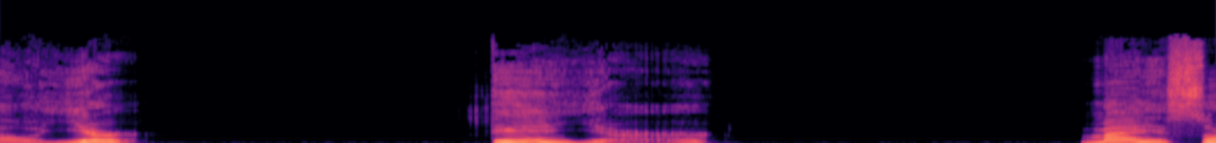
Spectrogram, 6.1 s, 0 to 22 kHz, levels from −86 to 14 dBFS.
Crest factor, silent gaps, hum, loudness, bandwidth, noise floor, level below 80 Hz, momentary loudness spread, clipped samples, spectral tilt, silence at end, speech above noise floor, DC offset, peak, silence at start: 18 dB; none; none; -16 LUFS; 16.5 kHz; -80 dBFS; -56 dBFS; 16 LU; under 0.1%; -5 dB/octave; 0 s; 65 dB; under 0.1%; 0 dBFS; 0 s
